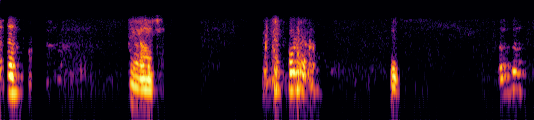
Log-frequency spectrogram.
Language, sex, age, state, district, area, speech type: Kashmiri, male, 18-30, Jammu and Kashmir, Ganderbal, rural, conversation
